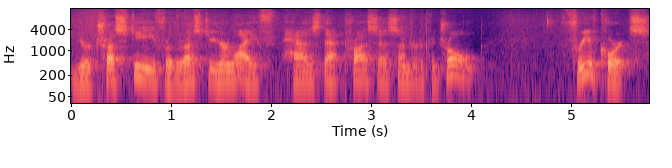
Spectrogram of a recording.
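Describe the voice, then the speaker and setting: Somewhat breathy, a man at medium pitch talks at a fairly slow pace with lively intonation. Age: 50s. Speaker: trust officer. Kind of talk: interview.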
